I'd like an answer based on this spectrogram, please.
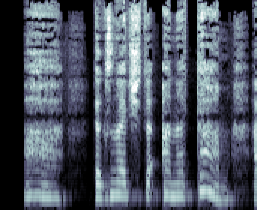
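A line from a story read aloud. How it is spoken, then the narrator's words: Relieved sigh. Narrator (Russian): облегченно вздохнула Банч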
